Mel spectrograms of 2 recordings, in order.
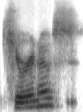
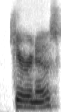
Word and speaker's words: Curinos: from the south so i say kyranos like curious instead of purenose okay i think i've heard it pronounced by way but kiranos curious uh and what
